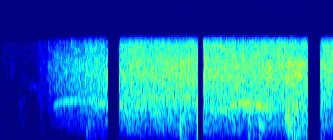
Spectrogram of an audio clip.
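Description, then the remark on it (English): An audience applauds steadily for about three seconds, a dense, even patter of clapping at moderate loudness, broken twice by abrupt momentary cutouts. “Everybody applaud that man.”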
